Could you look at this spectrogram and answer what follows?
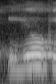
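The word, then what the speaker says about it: yolk: है और ओओ से यो की मात्रा होती है और ल साइलेंट रहेगा के लिया जाएगा तो के से क हो जाएगा योक है ना तो योक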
